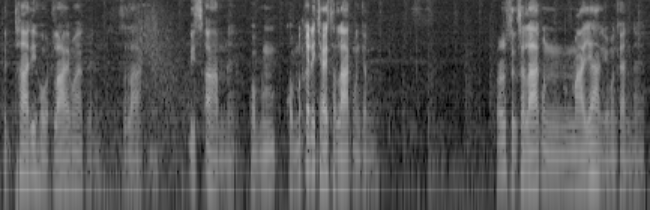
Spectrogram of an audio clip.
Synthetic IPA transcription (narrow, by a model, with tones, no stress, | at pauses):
pe˧nt̪ʰaː˥˩t̪ʰiː˥˩ɦoː˨˩t̪̚laː˦˥jmaː˥˩k̚lɯː˧nsa˧laː˦˥k̚na˦˥˩di˦˥sʔaː˧˩mni˥˩ɐpʰo˩˦m˦pʰo˨˦ma˧nkda˥˩t͡ɕʰa˦˥jsa˧laː˦˥k̚mɯ˩˦ŋka˧nːa˦˥˦ | ɾu˦˥sɯ˨˩k̚sa˧laː˦˥k̚ma˧nma˧nmaː˧jaː˥˩k̚ju˨˩mɯ˩˦ŋka˧nːa˦ha˧˥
